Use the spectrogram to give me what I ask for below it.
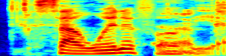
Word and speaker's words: Samhainophobia: Samhain. Excuse me. I'm saying it wrong too. I'm telling people how to say it and I'm wrong too. Samhain. – Samhainophobia.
